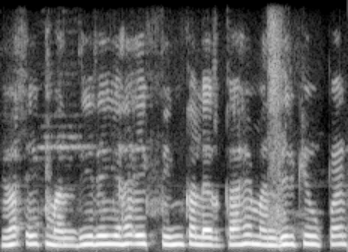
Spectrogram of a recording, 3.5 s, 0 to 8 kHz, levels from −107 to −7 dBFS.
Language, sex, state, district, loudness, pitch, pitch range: Hindi, female, Chhattisgarh, Bastar, -13 LUFS, 260 Hz, 245-265 Hz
